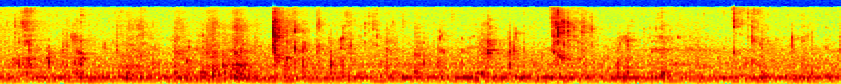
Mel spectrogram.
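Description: Close-miked mouth sounds of a person chewing French fries with ketchup: soft, wet chewing with small clicks and smacks, two of them sharper about a second and a half in and near three seconds.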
